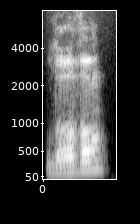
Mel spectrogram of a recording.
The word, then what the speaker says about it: Louisville: Again, that pronunciation is Louisville. You got to say it like you're from there. They're very particular about how you say it, like I said last week.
